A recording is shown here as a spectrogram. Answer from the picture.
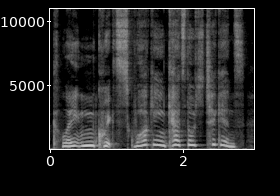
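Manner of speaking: high, loud, drawn-out holler. A narrator's reading. Officer ordering Clayton to catch chickens, hollering. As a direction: holler orders across the fairground.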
